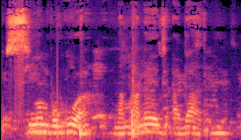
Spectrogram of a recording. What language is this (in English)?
Kinyarwanda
